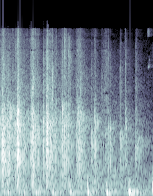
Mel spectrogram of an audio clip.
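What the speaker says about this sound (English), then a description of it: "we should clap for them as well" Scattered audience clapping at a cricket trophy unveiling ceremony, uneven bursts of claps at a moderate level with little voice over them.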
